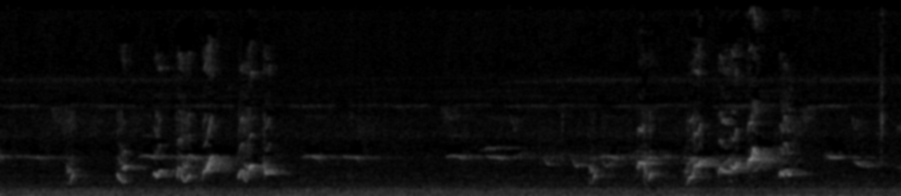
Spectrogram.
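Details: Red-whiskered bulbul lure song, played to train chicks and rouse birds: two lively phrases of fast, warbled, chirpy notes several seconds apart, each holding around six to eight notes, with light background hiss.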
